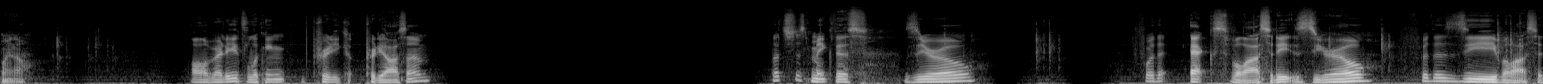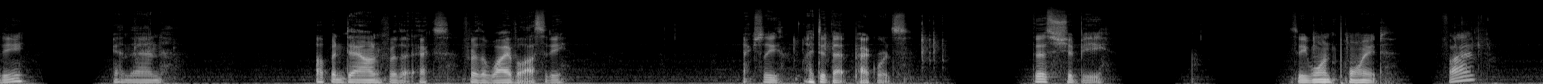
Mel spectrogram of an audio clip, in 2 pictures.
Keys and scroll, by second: 0.9 super+s, 16.9 super+s, 30.2 super+s.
